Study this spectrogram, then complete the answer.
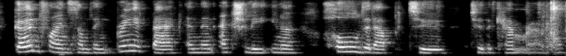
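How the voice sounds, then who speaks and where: Ordinary pitch variation with a South African accent. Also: woman. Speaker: teacher trainer. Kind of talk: conference talk.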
